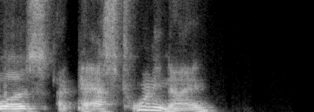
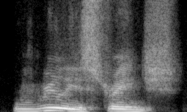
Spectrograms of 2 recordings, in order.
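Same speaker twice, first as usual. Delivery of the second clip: slow emphasis; 3 semitones higher, 4 dB louder, much slower than usual. Real, not acted.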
